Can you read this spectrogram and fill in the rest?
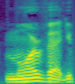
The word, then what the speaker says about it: Mourvèdre: You know, I have been seeing a wine on the shelf, and it's called Mourvèdre. What is this? – Mourvèdre. You pronounced that very well, by the way.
